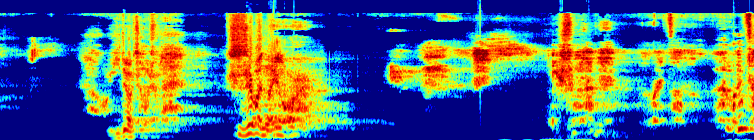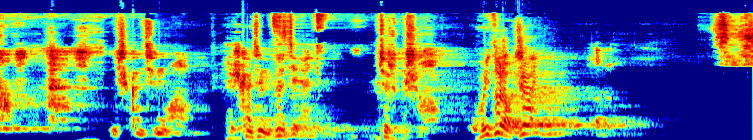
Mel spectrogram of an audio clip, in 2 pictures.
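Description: A young man speaks urgently, close by.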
